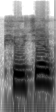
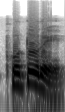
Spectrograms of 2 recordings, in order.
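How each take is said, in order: First: It is said 'fyoo-cher' with a 'ch' sound. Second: It is said 'fu-too-ray' with a 't' sound. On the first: The speaker calls it right. "फ्यूचर को" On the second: The speaker calls it wrong. "फुटूरे पढ़ते थे"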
